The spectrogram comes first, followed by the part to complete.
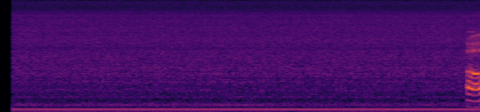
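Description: Electric pedestal fan running: a steady hiss with a low hum underneath. A woman's voice says "oh" at the very end.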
